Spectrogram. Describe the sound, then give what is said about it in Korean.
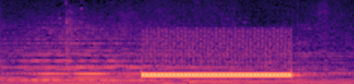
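A single steady electronic phone tone sounds for about one second, loud and clear over a faint low background hum, like the ringing signal heard while an outgoing call waits to connect. “그 사람이 긴 머리의 여자 뒷모습을 바라보고 있는 사진이었고 이상한 느낌이 들어 전화를 걸었습니다.”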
